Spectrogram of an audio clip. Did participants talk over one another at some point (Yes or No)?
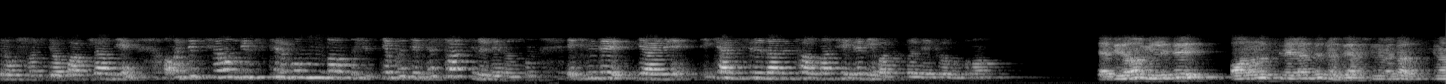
No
